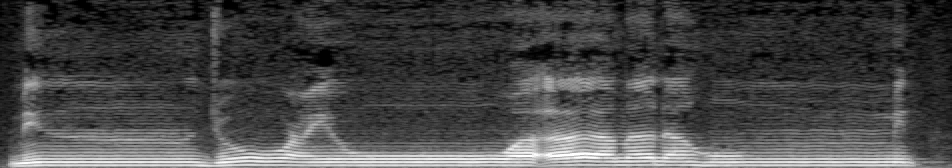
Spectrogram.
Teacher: لاحظت المقادير متساوية في الإخفاء وكذلك في التقاء الميمين المشددة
